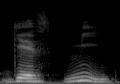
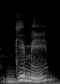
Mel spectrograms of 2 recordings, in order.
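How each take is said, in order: First: Each word is said fully and separately. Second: The words are blended into one short word. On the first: "au lieu de" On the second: "ou bien"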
